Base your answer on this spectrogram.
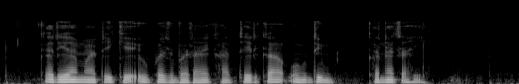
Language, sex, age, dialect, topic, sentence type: Chhattisgarhi, male, 18-24, Western/Budati/Khatahi, agriculture, question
